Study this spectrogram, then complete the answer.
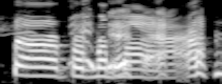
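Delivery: high, loud nonsense-syllable Jamaican imitation; mock Jamaican accent. Host retelling a viral video, mock Jamaican accent. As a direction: blurt a badly faked Jamaican accent. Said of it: "asks her to do a Jamaican accent".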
